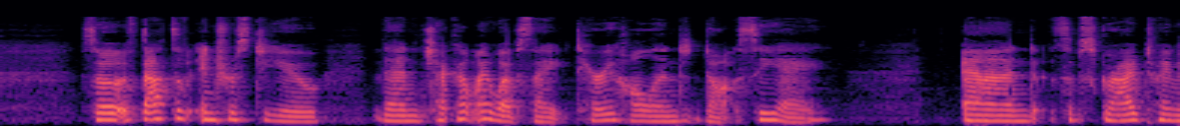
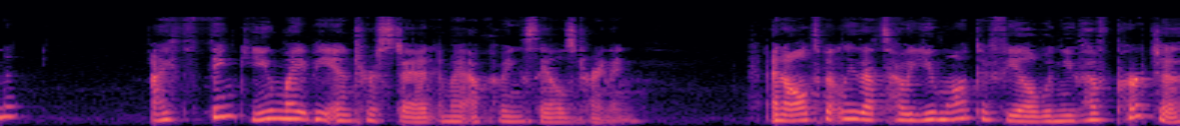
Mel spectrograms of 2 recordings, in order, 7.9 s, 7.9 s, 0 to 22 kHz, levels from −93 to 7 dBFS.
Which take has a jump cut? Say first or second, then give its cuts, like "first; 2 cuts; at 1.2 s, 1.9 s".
second; 1 cut; at 5.0 s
